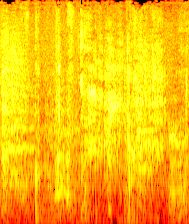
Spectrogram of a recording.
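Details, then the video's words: Angry pet dog indoors, resisting ear medicine, giving a continuous harsh, raspy snarl broken into short uneven pulses, with faint clatter in a small room. "Angry Dog Makes Angry Noise"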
